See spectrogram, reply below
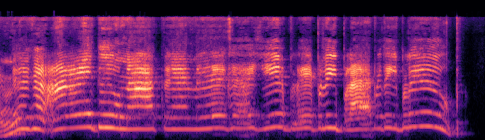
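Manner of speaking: mock yelling in a woman's voice. Acting out an accused woman denying adultery, imitating a woman yelling. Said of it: "she could be yelling like".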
